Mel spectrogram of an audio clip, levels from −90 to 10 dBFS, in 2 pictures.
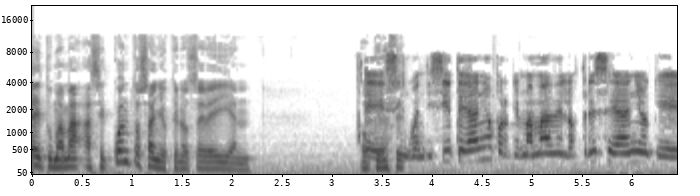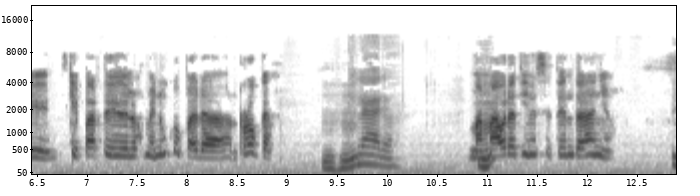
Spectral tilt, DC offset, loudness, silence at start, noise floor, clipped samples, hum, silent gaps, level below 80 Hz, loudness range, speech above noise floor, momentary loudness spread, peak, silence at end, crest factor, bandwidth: -3 dB/octave; under 0.1%; -20 LUFS; 0 s; -47 dBFS; under 0.1%; none; none; -48 dBFS; 4 LU; 26 dB; 10 LU; -2 dBFS; 0 s; 20 dB; 11.5 kHz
